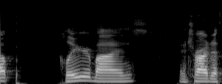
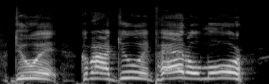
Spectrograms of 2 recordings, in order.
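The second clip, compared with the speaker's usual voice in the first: very high, rough screaming push; 11 semitones higher, 7 dB louder than usual. Speaker retells kids in a boat, one yelling at the rower, imitating Jam screaming. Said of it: "Jam is just screaming at him like".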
